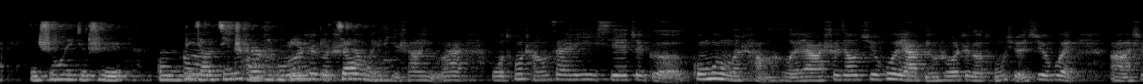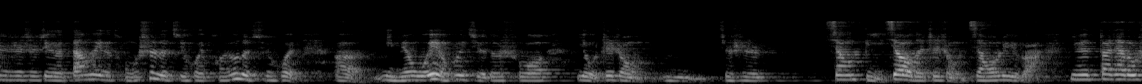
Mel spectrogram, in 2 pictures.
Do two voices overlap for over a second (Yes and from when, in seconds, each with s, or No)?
Yes, from 1.8 s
